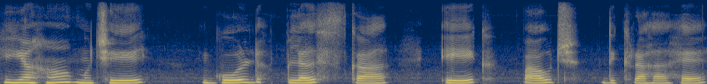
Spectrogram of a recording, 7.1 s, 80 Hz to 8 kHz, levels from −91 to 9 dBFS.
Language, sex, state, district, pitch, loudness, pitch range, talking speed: Hindi, female, Himachal Pradesh, Shimla, 235 Hz, -15 LUFS, 220-260 Hz, 85 wpm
